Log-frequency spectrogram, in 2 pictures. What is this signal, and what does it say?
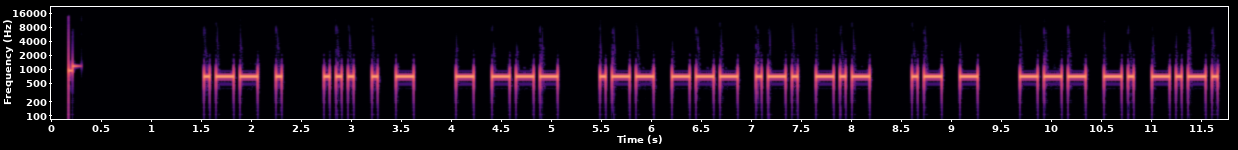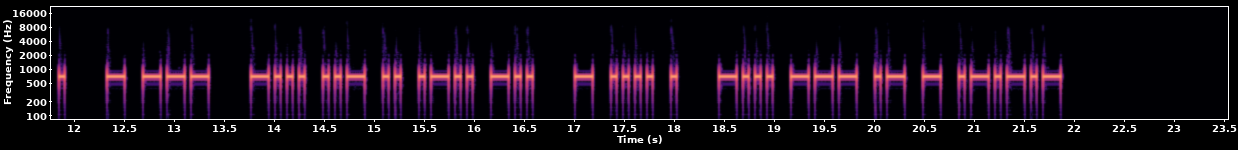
Morse code, heard as a keyed tone, about 20 wpm, 700 Hz. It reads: WE SET TO WORK AT ONCE TO BUILD THE BOAT.
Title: Sentences from Top 1000 Words - Review Part 1 - 20wpm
